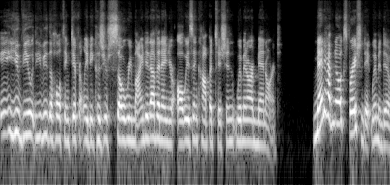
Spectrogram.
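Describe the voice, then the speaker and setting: The delivery is animated and very fast, in an American accent. The recording is very clean, with a silent background. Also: woman, medium pitch for a woman, ordinary pitch variation. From New Jersey. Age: 40s. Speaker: fill-in radio host. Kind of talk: talk radio.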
